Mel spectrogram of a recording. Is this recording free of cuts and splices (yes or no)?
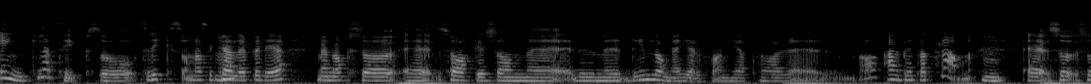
yes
